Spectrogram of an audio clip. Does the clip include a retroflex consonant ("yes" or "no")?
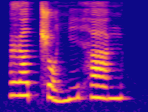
yes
